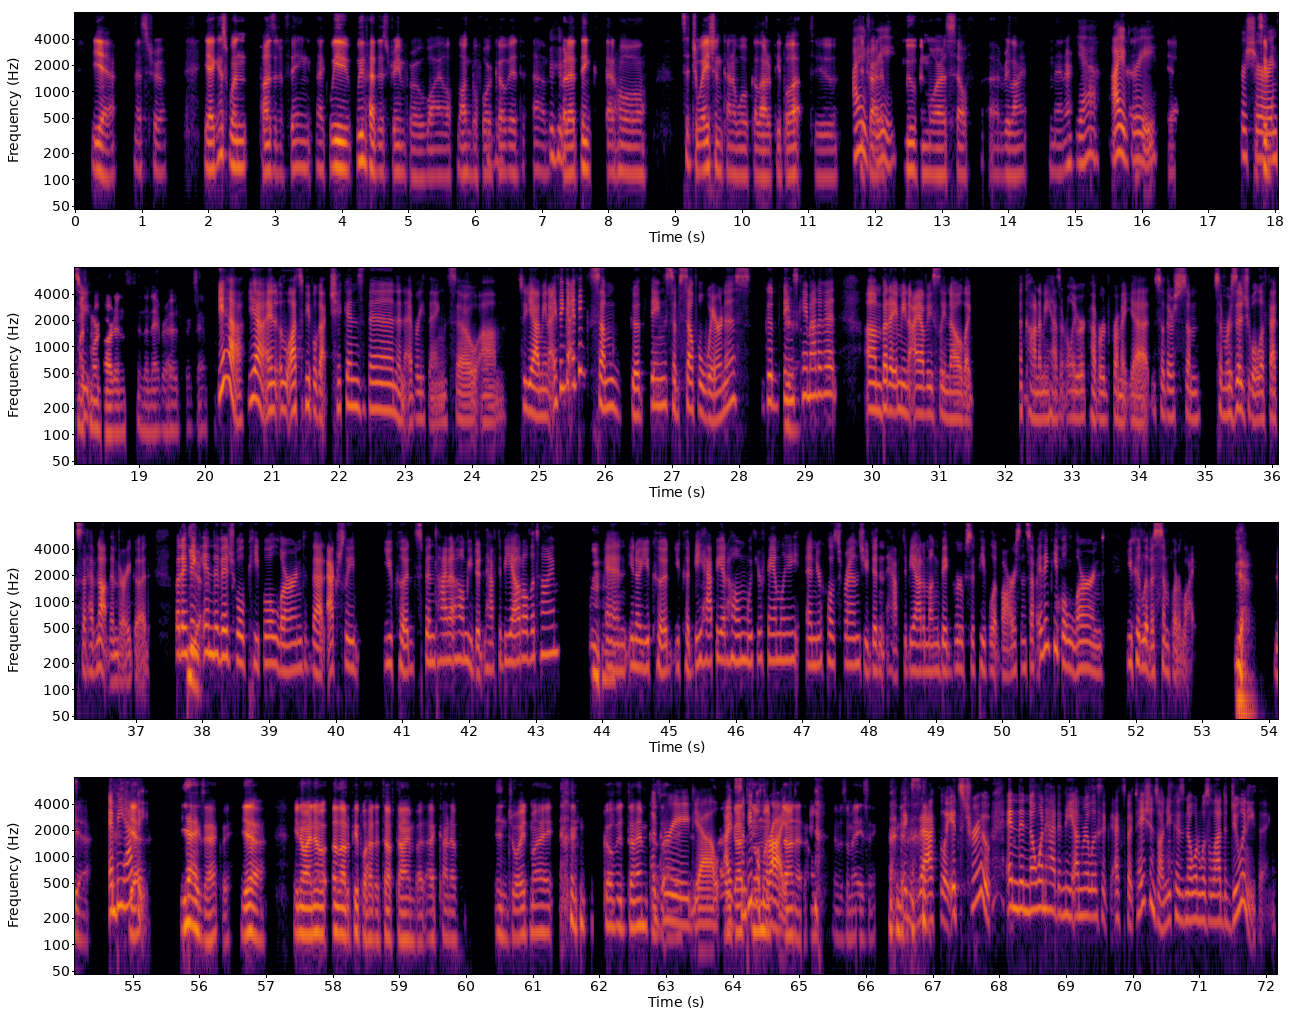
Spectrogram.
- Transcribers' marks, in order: other noise; other background noise; tapping; chuckle; scoff; laughing while speaking: "And"; laugh
- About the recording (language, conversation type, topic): English, advice, How can I celebrate a personal milestone?
- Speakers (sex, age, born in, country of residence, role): female, 55-59, United States, United States, advisor; male, 35-39, United States, United States, user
